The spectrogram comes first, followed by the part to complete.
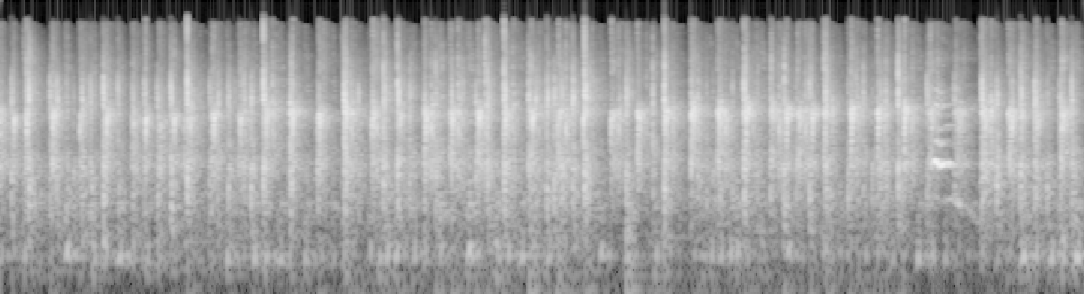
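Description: Flamenco zapateado: a dancer's heeled shoes striking the stage floor in fast, dense rhythm, mixed with palmas hand-clapping from the accompanists. A brief vocal call comes near the end.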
